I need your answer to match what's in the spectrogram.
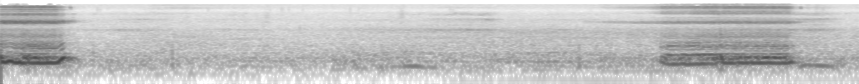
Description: My lovely bull dog snoring away! Typical day for a lazy dog.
